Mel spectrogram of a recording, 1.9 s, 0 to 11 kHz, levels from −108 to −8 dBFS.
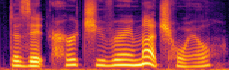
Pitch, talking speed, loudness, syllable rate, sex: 220 Hz, 220 wpm, -15 LUFS, 5.4 syllables/s, female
